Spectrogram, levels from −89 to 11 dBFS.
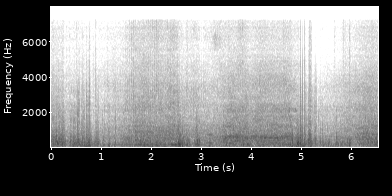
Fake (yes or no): yes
